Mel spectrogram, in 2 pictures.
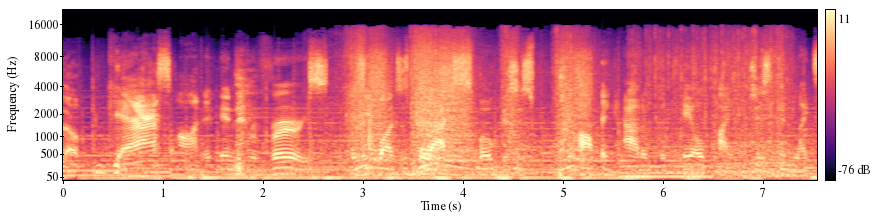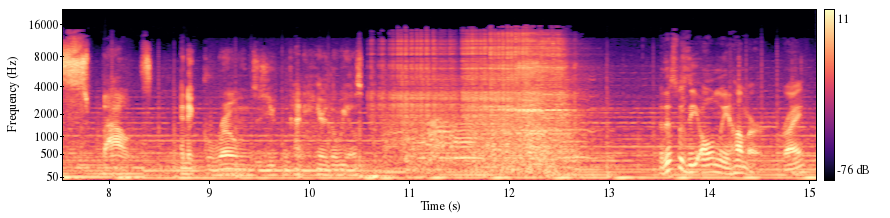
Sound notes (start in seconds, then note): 6.5 engine revving; 10.4 creaking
